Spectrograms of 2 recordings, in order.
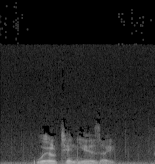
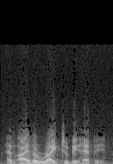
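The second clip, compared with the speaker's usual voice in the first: ordinary delivery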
